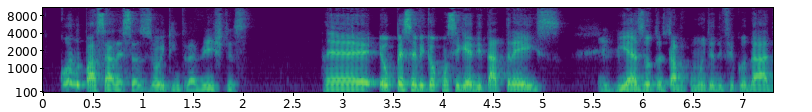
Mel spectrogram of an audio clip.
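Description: The very clean recording, with a silent background, captures a man speaking at medium pitch. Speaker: YouTube interviewer. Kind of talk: casual chat. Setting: live stream.

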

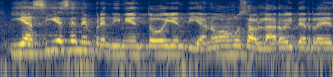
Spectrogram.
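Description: At a moderate pace, a man speaks through noticeable background noise and audible room echo. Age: 40s. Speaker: network marketing entrepreneur and podcaster. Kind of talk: solo podcast monologue. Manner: hesitant with many fillers and repetitions.

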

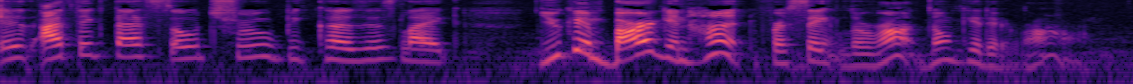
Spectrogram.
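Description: Her pitch is high, and the woman's tone is animated. She keeps a moderate pace. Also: lively intonation. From New Jersey. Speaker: podcast host. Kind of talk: casual chat.

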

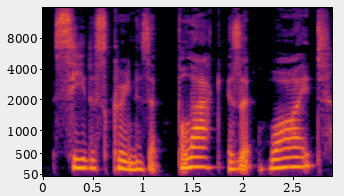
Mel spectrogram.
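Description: A woman speaks at a very slow pace in a warm, calm tone, somewhat breathy, on a very clean recording with a silent background. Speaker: podcast host and business coach. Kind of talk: guided meditation, visualisation exercise. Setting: home recording, relaxed. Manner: slow, soft, calm, soothing, with gentle pauses; warm, affectionate, intimate.

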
